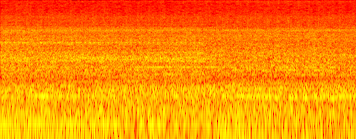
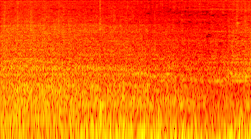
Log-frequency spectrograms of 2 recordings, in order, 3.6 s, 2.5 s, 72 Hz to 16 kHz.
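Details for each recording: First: 1989 Buick Reatta 3.8L with stalling, hard start and rough idle after many new parts, just restarted after reconnecting the battery: steady, even idle with smooth hum, no misses or stumbles; sounds better. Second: 1989 Buick Reatta 3.8L with stalling, hard start and rough idle: lumpy idle sags and nearly dies when a little propane is added, yet the oxygen sensor never shows rich; mixture actually rich, false lean reading.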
